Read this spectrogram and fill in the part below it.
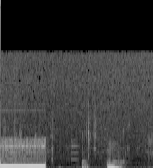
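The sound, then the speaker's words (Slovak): A telephone rings with a call coming in to the radio show Slobodný vysielač: one loud, steady electronic tone lasting under a second, followed by a couple of short, faint murmurs. “aha, už nás zvoní, zvedavý, čo chcel, kto chcel”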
